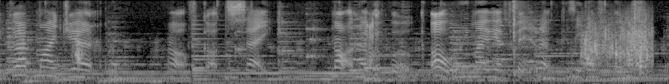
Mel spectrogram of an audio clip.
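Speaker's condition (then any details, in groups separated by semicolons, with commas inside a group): No condition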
